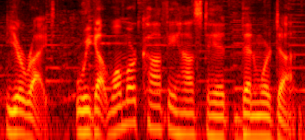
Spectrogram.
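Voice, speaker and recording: A man's voice: medium pitch, animated, brisk, natural voice. An actor playing a suave, cocky male raccoon master thief in a video game, laid-back and wry, in a game clip with music behind him. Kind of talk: video game cutscene acting.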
